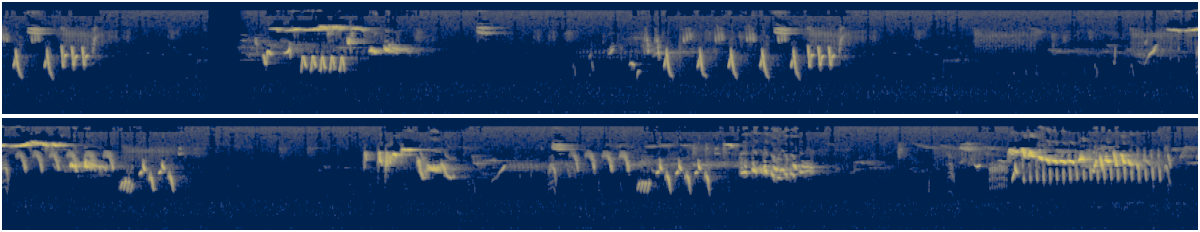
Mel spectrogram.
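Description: Small songbird singing short phrases of rapid high chirps and trills, each a second or three long, with quiet gaps of a few seconds between; the loudest phrase comes near the end.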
